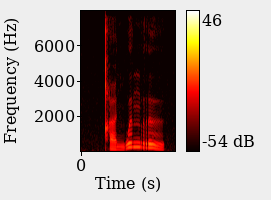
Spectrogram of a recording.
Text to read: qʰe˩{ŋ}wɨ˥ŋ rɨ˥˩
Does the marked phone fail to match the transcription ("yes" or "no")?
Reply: no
